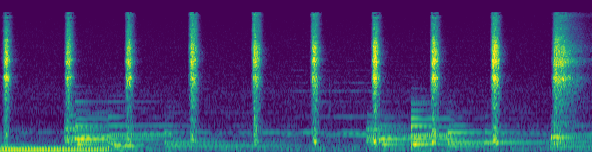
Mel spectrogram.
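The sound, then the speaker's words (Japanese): Kapalabhati yoga breathing, short forceful exhalations snorted through the nose in a steady rhythm about once a second, many in a row, over soft sustained tonal music. “大きく鼻から吸ってカパラバティ”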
